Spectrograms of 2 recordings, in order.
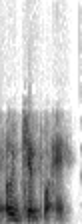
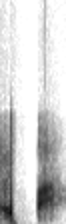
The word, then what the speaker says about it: Ojibwe: It's Ojibwa? Is that how you say it? – I say Ojibwe. – Ojibwe. – Some people say Ojibwa.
